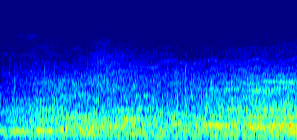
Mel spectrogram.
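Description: Drift car spinning donuts, its engine held high with the rear tyres spinning against the track, the pitch swelling and easing gently.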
